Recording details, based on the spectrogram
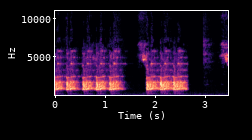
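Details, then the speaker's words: Loud rapid buzzing and knocking bursts, like alarms or hammering, with brief pauses: normal MRI scanner noise during imaging at a UK Biobank participant visit, where time on the scanner is about half an hour. "but here are some noises that you might you might hear in the mri scanner i'm hoping you can hear these it sounds very much like alarms often or hammering noises"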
